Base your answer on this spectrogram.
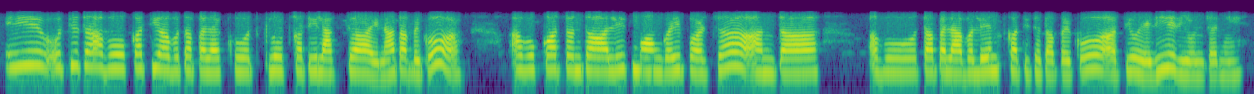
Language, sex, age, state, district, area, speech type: Nepali, female, 18-30, West Bengal, Jalpaiguri, rural, conversation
